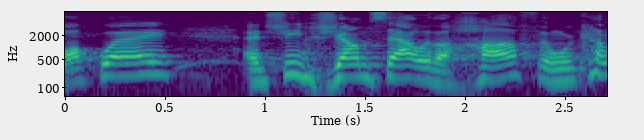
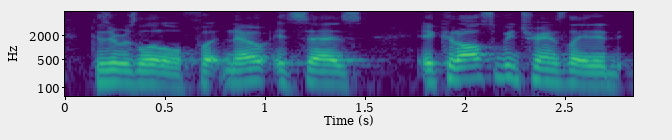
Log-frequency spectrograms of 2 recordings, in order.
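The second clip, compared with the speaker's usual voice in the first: ordinary talk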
